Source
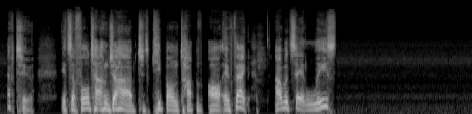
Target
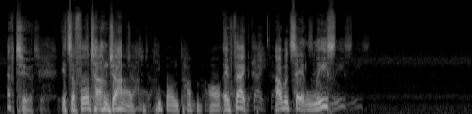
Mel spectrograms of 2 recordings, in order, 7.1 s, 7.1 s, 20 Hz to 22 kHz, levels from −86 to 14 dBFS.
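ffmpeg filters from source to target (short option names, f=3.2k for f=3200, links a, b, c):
-filter_complex "[0:a]asettb=1/sr,asplit=3[a][b][c];[a]atrim=end=1.834[d];[b]atrim=start=1.83:end=3.36,asetpts=PTS-STARTPTS,afade=t=in:d=0.004:c=qsin,afade=t=out:st=1.526:d=0.004:c=qsin,bandpass=f=230:t=q:w=1.3:csg=0[e];[c]atrim=start=3.356[f];[d][e]acrossfade=d=0.004:c1=hsin:c2=qsin[g];[g][f]acrossfade=d=0.004:c1=qsin:c2=hsin,asoftclip=type=tanh:threshold=-11.5dB,asplit=2[h][i];[i]aecho=0:1:261|522:0.0841|0.0194[j];[h][j]amix=inputs=2:normalize=0,volume=-6dB"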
